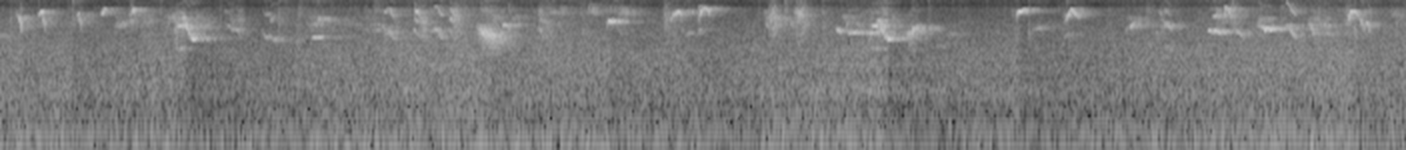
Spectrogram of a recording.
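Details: High, thin twittering of a ninja sunbird in rapid clustered notes, some sliding downward, over the soft steady hiss of rain.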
